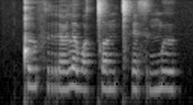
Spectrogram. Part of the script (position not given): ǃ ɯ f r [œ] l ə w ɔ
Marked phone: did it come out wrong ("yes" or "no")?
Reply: no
